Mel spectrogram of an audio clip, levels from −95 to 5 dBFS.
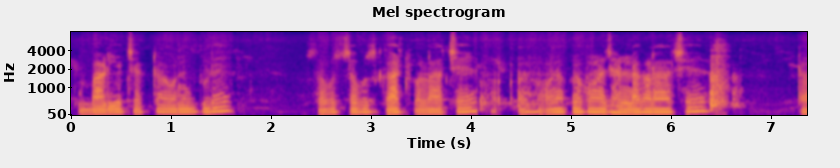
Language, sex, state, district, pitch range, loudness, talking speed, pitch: Bengali, male, West Bengal, Malda, 115-130 Hz, -20 LUFS, 120 wpm, 120 Hz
